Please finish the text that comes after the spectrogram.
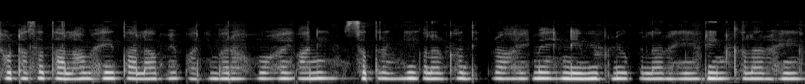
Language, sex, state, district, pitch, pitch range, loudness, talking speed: Hindi, female, Jharkhand, Jamtara, 270 Hz, 265-275 Hz, -17 LUFS, 195 wpm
